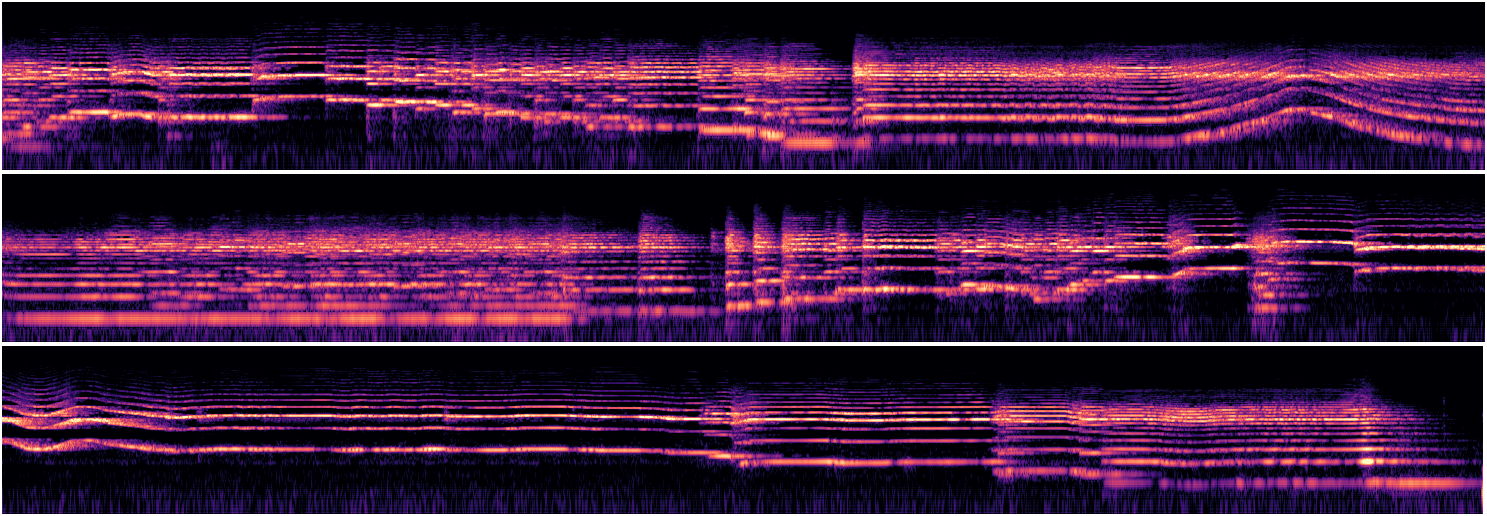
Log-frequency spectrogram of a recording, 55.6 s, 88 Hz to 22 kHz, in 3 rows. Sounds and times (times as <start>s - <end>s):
Violin, fiddle: 0.0s - 55.5s.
